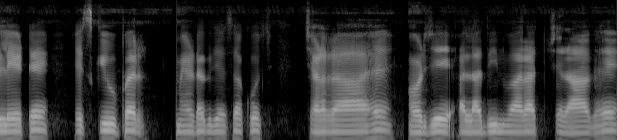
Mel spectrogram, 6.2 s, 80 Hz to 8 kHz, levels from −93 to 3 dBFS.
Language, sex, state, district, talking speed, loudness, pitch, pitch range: Hindi, male, Bihar, Gopalganj, 165 wpm, -36 LUFS, 105 Hz, 100-110 Hz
